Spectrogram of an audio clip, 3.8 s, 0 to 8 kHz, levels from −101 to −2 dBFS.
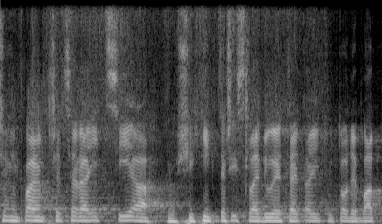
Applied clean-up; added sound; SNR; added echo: neural separator model SepFormer DNS4.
